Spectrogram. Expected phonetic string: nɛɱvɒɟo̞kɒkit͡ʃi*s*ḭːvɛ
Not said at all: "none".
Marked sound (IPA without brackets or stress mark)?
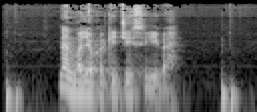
s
